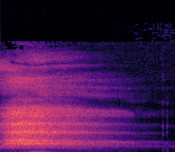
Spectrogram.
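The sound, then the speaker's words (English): One deep breath is let out through the mouth during a guided yoga breathing exercise. The soft, airy exhale swells quickly and then fades gradually over about a second and a half, heard alone. “Let's take a deep, full breath in through the nose once more. Out through the mouth.”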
